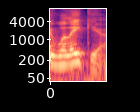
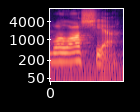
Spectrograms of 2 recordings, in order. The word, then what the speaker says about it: Wallachia: on netflix they say walaikia well google the pronunciation because that they said wallachia wallacia you have to say it like that would lost yeah velocity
